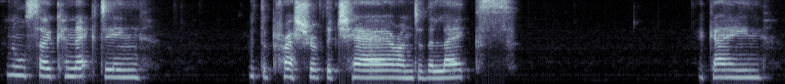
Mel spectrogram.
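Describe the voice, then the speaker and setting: A woman guiding a meditation as a teacher, speaking gently and leaving long pauses. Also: on the high side. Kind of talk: guided meditation.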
